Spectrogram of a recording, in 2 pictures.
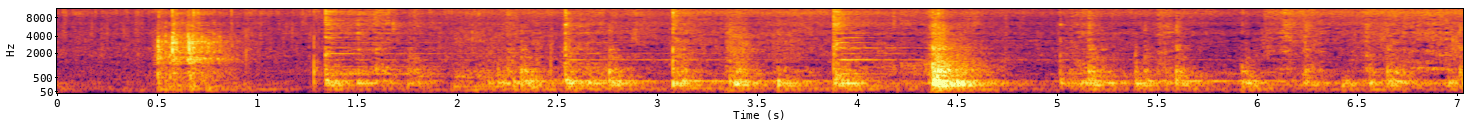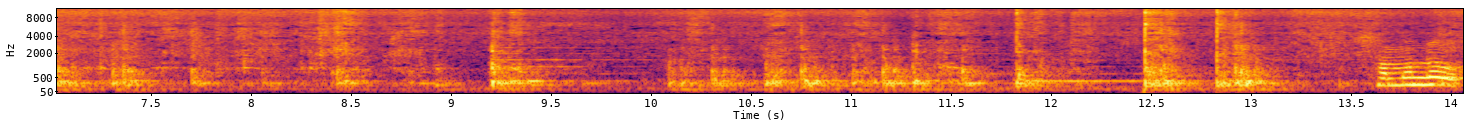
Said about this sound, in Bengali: সমস্ত মশলাগুলো আমার কষে গেল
